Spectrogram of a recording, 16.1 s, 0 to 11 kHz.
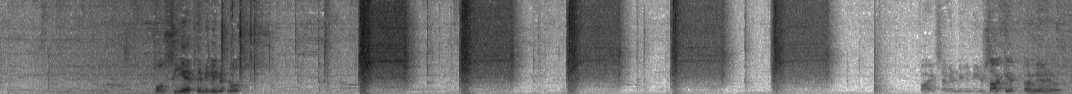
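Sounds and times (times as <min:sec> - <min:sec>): power tool bursts: 0:05.4 - 0:06.2, 0:06.9 - 0:07.8, 0:08.5 - 0:09.4, 0:11.6 - 0:12.6.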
